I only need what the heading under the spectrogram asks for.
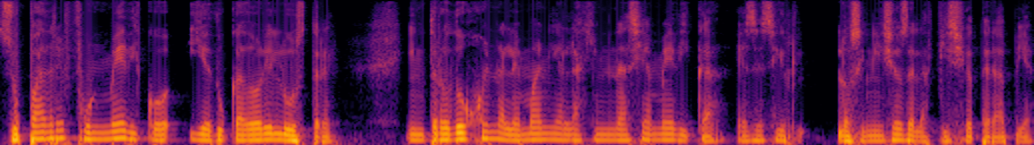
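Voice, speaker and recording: A man's dark, mellow tone at medium pitch, moderate pace, ordinary pitch variation, dry and close with no echo. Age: 20s. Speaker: podcast host. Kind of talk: casual chat.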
